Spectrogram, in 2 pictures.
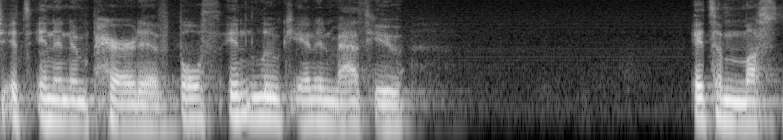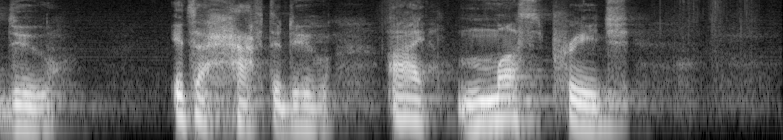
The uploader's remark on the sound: Recorded on January 31, 2021 at Word of Life Church in Le Sueur, MN.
